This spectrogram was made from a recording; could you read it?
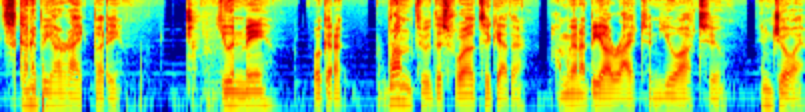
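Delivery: casual low whisper. A voice only you can hear speaks to you, in a casual whisper. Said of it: "He speaks to you in sort of a casual tone".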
